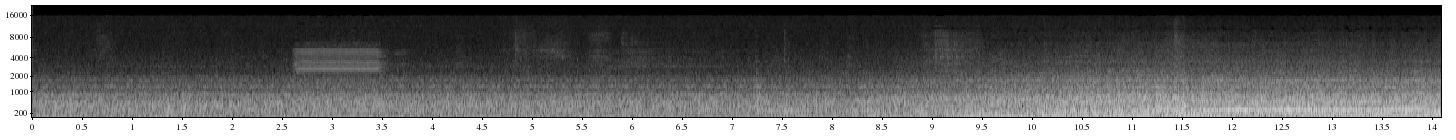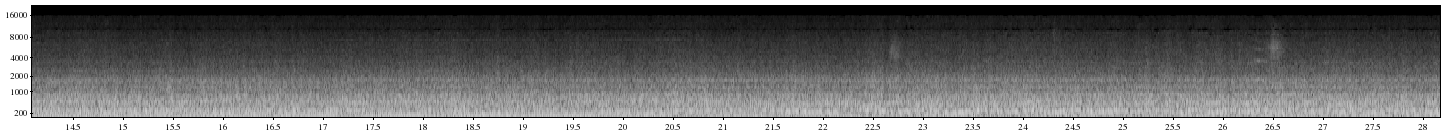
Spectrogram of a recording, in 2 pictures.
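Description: Diesel engine of a JR KiHa 75 railcar, heard from inside the car. It idles at first, with a brief high beep about three seconds in. Around eight to ten seconds in, the engine throttles up as the train pulls away, getting louder, and its note rises a little and then holds steady.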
